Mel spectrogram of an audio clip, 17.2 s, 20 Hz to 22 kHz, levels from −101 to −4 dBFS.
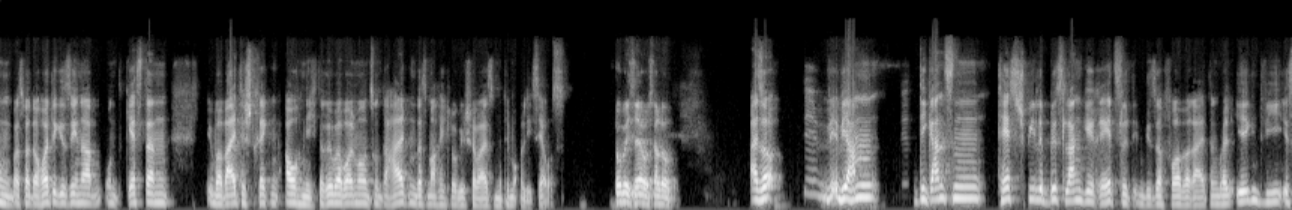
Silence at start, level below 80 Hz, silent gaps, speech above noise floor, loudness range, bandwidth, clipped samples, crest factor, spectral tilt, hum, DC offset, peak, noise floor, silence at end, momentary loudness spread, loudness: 0 s; -56 dBFS; none; 58 dB; 4 LU; 11 kHz; under 0.1%; 18 dB; -6 dB/octave; none; under 0.1%; 0 dBFS; -75 dBFS; 0 s; 12 LU; -18 LUFS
